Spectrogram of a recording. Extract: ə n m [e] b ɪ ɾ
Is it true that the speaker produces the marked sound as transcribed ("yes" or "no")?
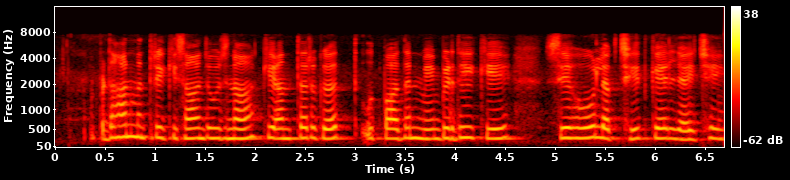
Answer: no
